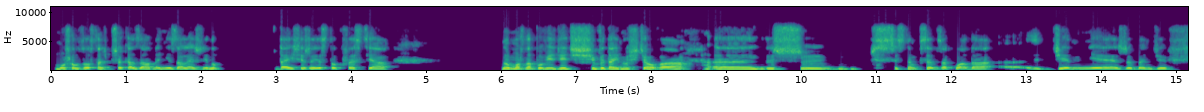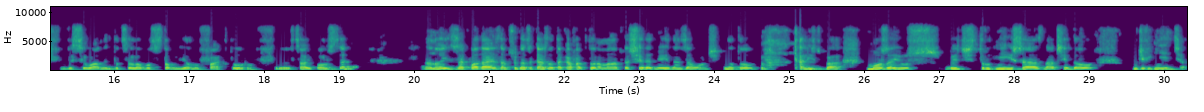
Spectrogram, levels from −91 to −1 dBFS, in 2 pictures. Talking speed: 105 wpm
